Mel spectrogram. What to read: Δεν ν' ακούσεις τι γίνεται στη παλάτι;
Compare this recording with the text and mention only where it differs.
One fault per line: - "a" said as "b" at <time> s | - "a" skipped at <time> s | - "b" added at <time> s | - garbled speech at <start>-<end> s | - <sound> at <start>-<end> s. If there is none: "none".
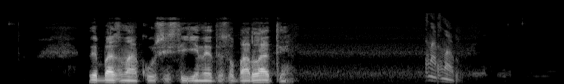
- "πας" added at 1.0 s
- "στη" said as "στο" at 2.2 s
- chirp at 4.3-4.7 s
